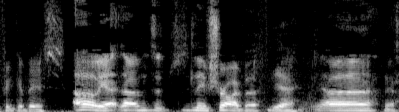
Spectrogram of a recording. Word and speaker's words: Liev Schreiber: Oh, yeah, Liev Schreiber.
